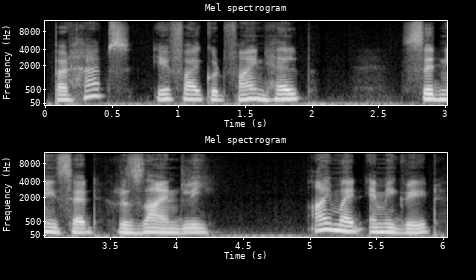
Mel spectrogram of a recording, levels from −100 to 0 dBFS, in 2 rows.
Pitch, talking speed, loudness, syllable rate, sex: 150 Hz, 120 wpm, -18 LUFS, 4.6 syllables/s, male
